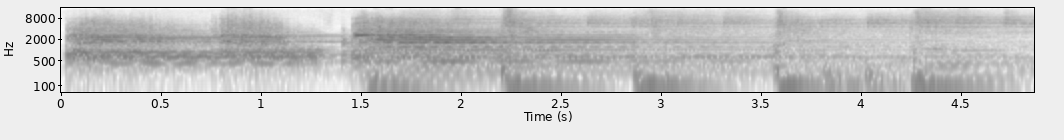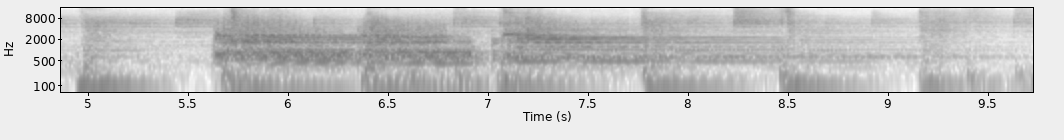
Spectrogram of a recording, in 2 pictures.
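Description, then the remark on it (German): A gritty, distorted electric guitar plays loud, ringing sustained chords over a steady low pulsing rhythm, with a rough, buzzing edge to the tone and no voices, played through a guitar amplifier whose speaker membrane was perforated with a pen. “So perforiert er kurzerhand die Membran des Lautsprechers seines Gitarrenverstärkers mit einem Stift. Derart präpariert nimmt er den Instrumentalhit … auf.”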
